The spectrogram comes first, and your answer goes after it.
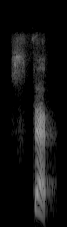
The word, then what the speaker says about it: sept: In number 7, P will be silent. So the pronunciation will be set, not sept, it is set.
